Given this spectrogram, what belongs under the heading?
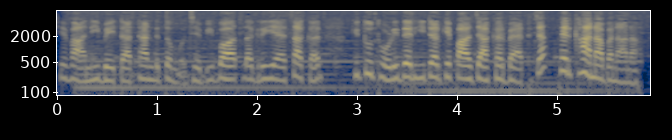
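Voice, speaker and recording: A woman's voice: medium pitch, normal speed, faint music behind, lightly acted. A woman voicing a firm but caring middle-aged mother-in-law. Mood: stern. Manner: scolding yet caring.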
